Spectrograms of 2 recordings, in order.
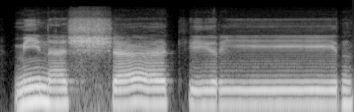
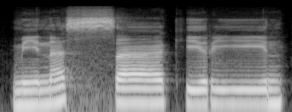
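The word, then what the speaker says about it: مِنَ الشَّاكِرِينَ: Minasyakirin, pakai shin. Nah, itu artinya orang-orang yang bersyukur. Kalau kita nggak ngaji, terus kita sembarangan bacanya, kita baca jadi minasakirin pakai sin, maka artinya berubah jadi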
